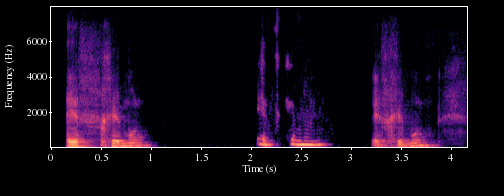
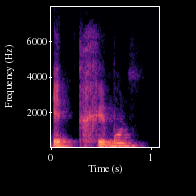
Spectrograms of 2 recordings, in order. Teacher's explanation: entonces la pi se convierte en fi. En fi.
